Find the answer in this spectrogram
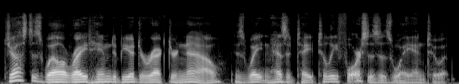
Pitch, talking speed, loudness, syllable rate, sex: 105 Hz, 275 wpm, -18 LUFS, 6.7 syllables/s, male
